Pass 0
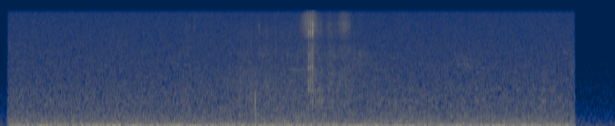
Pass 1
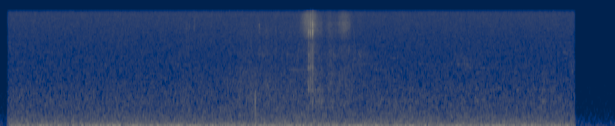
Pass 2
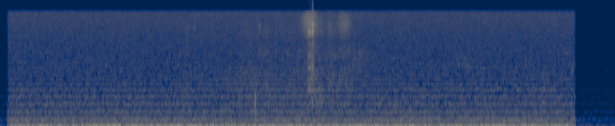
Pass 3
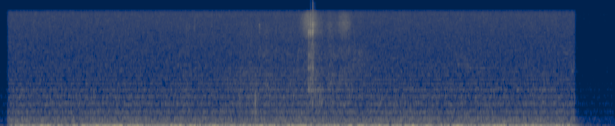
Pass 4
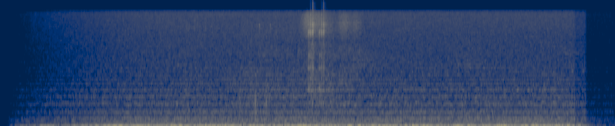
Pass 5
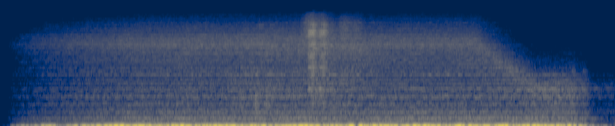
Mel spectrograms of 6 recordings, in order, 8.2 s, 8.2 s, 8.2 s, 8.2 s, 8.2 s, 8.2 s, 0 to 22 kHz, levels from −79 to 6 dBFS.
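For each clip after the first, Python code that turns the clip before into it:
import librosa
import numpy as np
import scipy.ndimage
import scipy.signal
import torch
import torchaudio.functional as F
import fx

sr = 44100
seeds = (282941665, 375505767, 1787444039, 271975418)

y1 = fx.high_shelf(x, sr, hz=8000.0, db=11.0)
y1 = F.gain(torch.from_numpy(y1), -6.0).numpy()
y2 = y1 + 0.86 * np.pad(y1, (int(4.2 * sr / 1000.0), 0))[:len(y1)]
y2 = np.clip(y2, -10.0 ** (-9.0 / 20.0), 10.0 ** (-9.0 / 20.0))
y3 = fx.room_shoebox(y2, sr, seeds[0], volume_m3=140.0, walls='furnished', distance_m=0.37)
y4 = fx.fade_in_head(y3, sr, length_s=2.14)
y4 = y4 + 10.0 ** (-3.5 / 20.0) * np.pad(y4, (int(145 * sr / 1000.0), 0))[:len(y4)]
y5 = fx.filter_sweep_lowpass(y4, sr, from_hz=5400.0, to_hz=1300.0, start_s=6.33, end_s=7.15, q=2.5)
y5 = fx.room_shoebox(y5, sr, seeds[1], volume_m3=160.0, walls='furnished', distance_m=2.7)
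y5 = F.gain(torch.from_numpy(y5), -1.5).numpy()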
